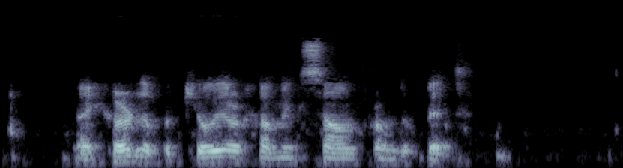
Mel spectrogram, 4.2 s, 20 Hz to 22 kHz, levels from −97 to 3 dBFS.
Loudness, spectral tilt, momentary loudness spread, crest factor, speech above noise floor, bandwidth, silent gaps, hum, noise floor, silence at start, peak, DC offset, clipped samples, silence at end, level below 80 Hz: -29 LUFS; -4.5 dB/octave; 9 LU; 20 dB; 59 dB; 9.6 kHz; none; none; -88 dBFS; 0.05 s; -10 dBFS; under 0.1%; under 0.1%; 0.8 s; -72 dBFS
